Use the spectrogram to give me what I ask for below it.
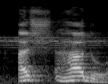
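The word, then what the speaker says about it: أشهد: যতবার আজানে বলবে ততবার আপনারা বলবেন তারপর হচ্ছে আশহাদু হামজা সিন জবর আশহা জবর হা আশহাদ আল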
